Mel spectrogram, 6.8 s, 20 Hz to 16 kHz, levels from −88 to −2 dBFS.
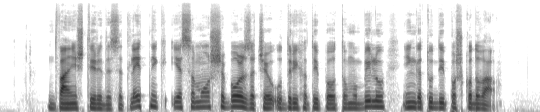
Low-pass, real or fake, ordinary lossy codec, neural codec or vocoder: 14.4 kHz; fake; none; vocoder, 44.1 kHz, 128 mel bands, Pupu-Vocoder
